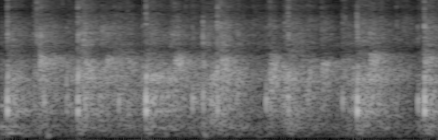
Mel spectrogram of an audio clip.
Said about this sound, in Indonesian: Itu siapa yang melihara kalau bukan Bapak yang di sorga. Tepuk tangan saudara buat Bapak yang di sorga.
